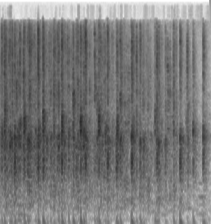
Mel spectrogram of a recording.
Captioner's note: applause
